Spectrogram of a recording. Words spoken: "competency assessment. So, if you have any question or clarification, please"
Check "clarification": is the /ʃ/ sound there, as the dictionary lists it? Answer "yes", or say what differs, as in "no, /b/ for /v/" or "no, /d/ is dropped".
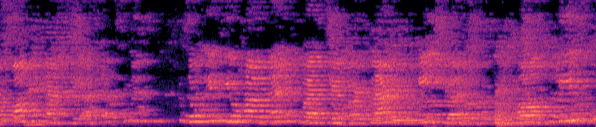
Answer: no, /ʃ/ is dropped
